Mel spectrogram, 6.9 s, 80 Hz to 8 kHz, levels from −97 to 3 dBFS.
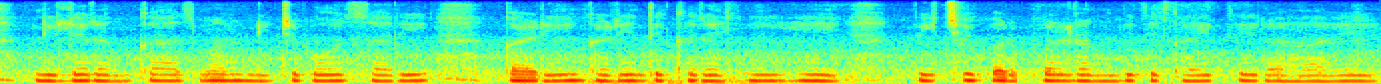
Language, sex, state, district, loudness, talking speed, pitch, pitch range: Hindi, female, Uttarakhand, Tehri Garhwal, -17 LUFS, 175 wpm, 210 Hz, 200-215 Hz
